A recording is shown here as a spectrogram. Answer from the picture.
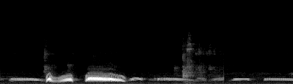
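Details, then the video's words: Spotted dove cooing in the urging "thúc" manner used to trigger a decoy bird: a soft lead-in note, then a punchy short coo and a long loud hoarse one, trailing into quieter low coos with a faint rustle. "Tiếng chim cu gáy thúc cực đỉnh dùng kích bổi mở lên là gáy"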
